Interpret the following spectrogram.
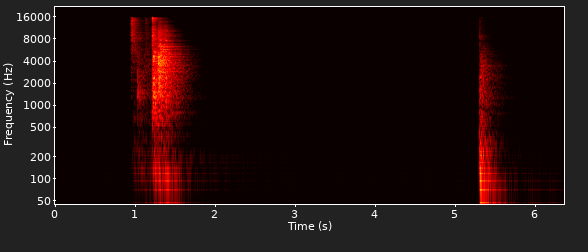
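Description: Two loud bangs: the first about a second in, with a doubled start and dying away over about half a second; the second sharper, about five seconds in, fading quickly.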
